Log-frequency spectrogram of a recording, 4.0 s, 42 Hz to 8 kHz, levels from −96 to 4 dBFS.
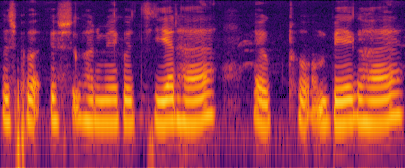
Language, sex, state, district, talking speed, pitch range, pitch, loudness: Hindi, female, Bihar, West Champaran, 180 wpm, 170-180 Hz, 175 Hz, -17 LUFS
